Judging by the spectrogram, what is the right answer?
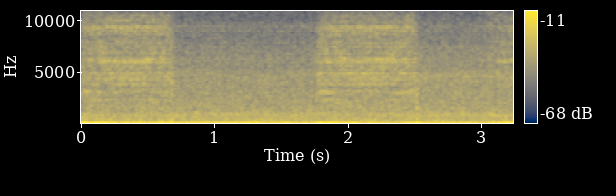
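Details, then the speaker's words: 2006 Ford Focus 2.0 leak-down test at 90 injected, reading only 50-something against 80 minimum: steady airy hiss with low rumble as air blows past worn piston rings despite low mileage, blamed on dead oxygen sensor causing excess fuel. "não tá dando mal dá 50 e poucos 80 né tá dando uma diferença muito grande né e dá para ver aqui ó tá soprando ó"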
